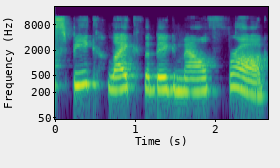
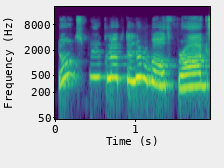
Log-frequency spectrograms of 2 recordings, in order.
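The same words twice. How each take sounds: First: Slow, wide-open mouth shaping each word; big mouth frog. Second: Higher, pinched little-mouthed voice; little mouth frog. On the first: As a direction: open the mouth wide and let words roll out slowly. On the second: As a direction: squeeze the words through a tiny mouth. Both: Shown as a demonstration.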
